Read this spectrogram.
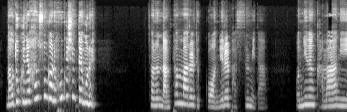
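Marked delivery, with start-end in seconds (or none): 0.1-1.9 higher, louder frantic denial; desperate husband. Acted. Husband denies to furious wife, frantic higher voice. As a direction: cry out that it isn't so.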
